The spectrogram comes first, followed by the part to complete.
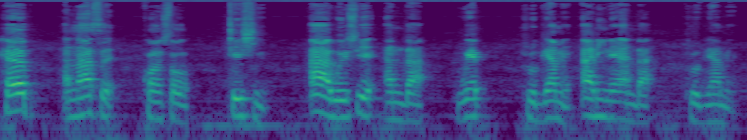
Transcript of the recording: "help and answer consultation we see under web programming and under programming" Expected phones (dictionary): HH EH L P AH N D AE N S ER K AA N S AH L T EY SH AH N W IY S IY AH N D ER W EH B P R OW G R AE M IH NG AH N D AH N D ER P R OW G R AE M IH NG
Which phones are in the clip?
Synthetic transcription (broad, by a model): HH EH L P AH N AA S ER K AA N S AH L T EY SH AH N W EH S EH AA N D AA W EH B P R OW G R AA M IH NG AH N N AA N D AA P R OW G R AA M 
